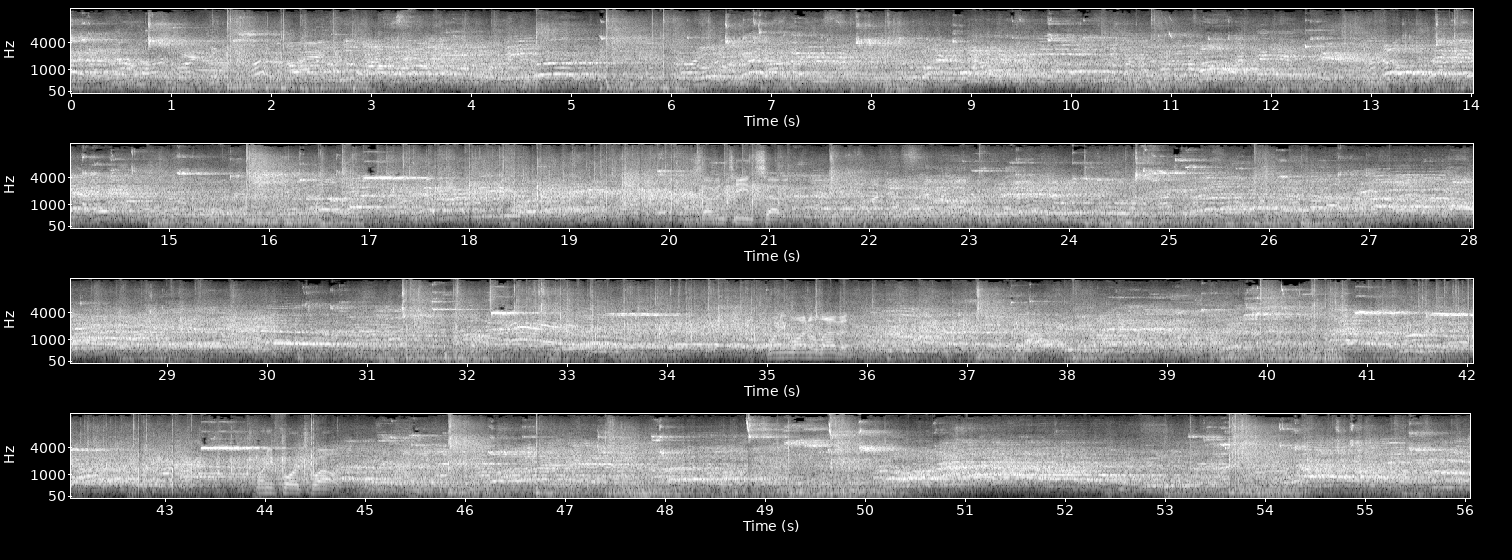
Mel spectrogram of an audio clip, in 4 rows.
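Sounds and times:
voices echoing in a gym: 0.0 - 56.0
volleyball hits: 0.8 - 3.0, 4.6 - 6.2, 15.6 - 17.5, 25.6 - 26.6, 31.2 - 33.8, 37.0 - 38.4, 39.4 - 42.1, 45.7 - 48.0, 49.1 - 50.1, 53.6 - 54.2
sneaker squeaks on hardwood: 13.6 - 17.3, 24.0 - 26.8, 30.3 - 32.5, 39.1 - 41.9, 48.8 - 50.2, 53.2 - 55.8.

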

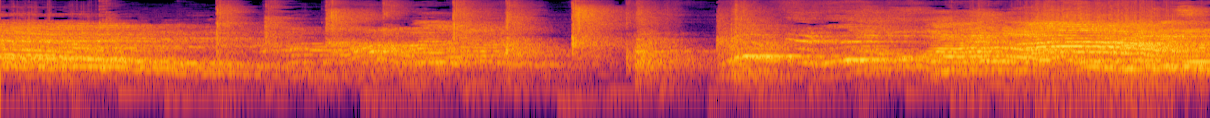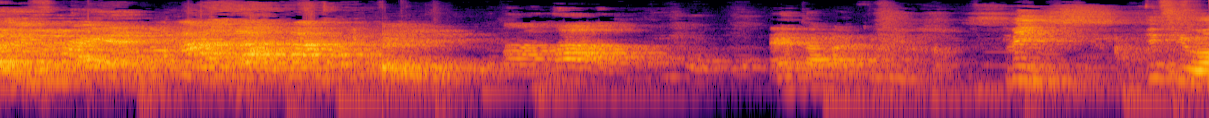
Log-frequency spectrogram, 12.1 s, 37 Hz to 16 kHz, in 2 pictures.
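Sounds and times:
people clapping: 0.0 - 4.4
music: 0.0 - 12.0.

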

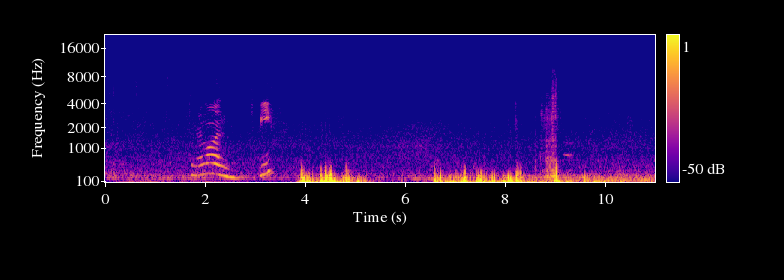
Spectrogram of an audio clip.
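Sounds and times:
wind buffeting microphone: 3.8 - 5.4, 6.5 - 11.0
brief rustle: 8.6 - 9.2.

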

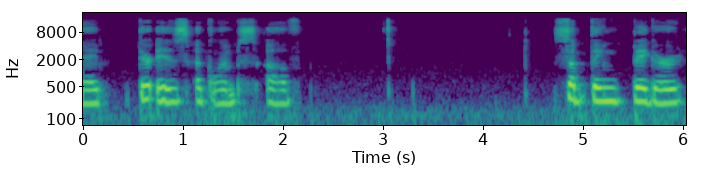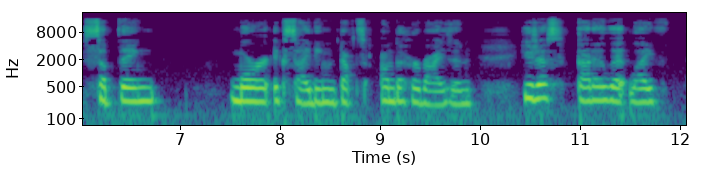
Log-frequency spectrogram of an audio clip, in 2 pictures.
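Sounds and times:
woman's voice: 0.0 - 2.2, 4.7 - 6.8, 7.5 - 11.9.

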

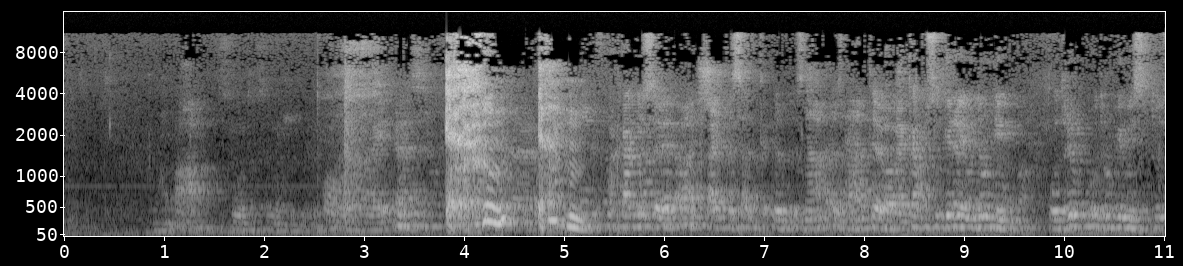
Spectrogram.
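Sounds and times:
person coughing: 3.8 - 5.3.

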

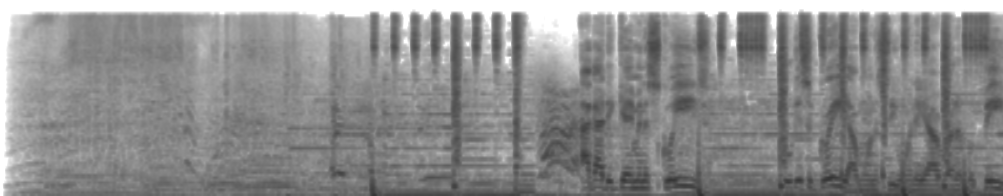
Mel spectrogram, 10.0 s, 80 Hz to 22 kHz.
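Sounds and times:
car engine accelerating: 0.0 - 5.0.

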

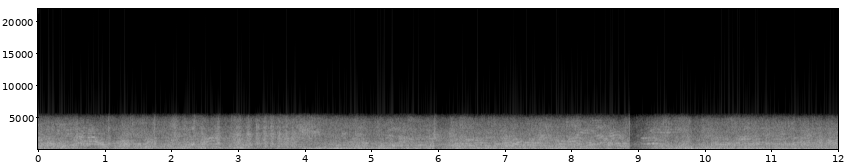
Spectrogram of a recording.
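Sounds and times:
people's voices: 0.0 - 12.0
boat engine running: 1.3 - 12.0.

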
